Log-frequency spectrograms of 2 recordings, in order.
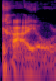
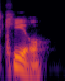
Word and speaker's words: Keel: Oh, you know that's pronounced Kyle, right? No, it's Keel. No, I know you and I both know that, but you know that's somebody's spelling of Kyle.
